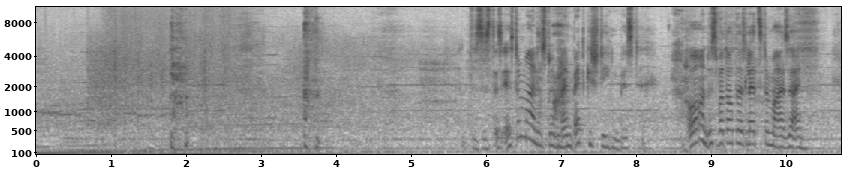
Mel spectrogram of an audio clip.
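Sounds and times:
Mini Cooper engine starting and driving away: 0.0 - 4.6
speech: 1.8 - 2.1, 5.9 - 10.5.

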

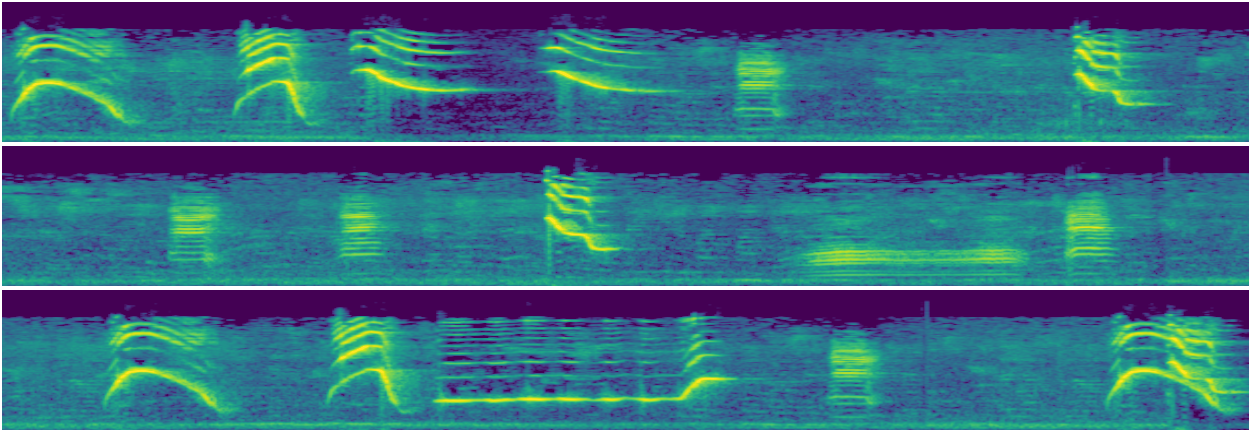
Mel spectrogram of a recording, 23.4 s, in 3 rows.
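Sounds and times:
lovebird calls used as a lure: 0.1 - 0.9, 1.5 - 5.0, 6.7 - 7.4, 9.9 - 10.3, 11.2 - 11.7, 12.8 - 14.8, 16.2 - 17.0, 17.6 - 20.2, 22.5 - 23.3.

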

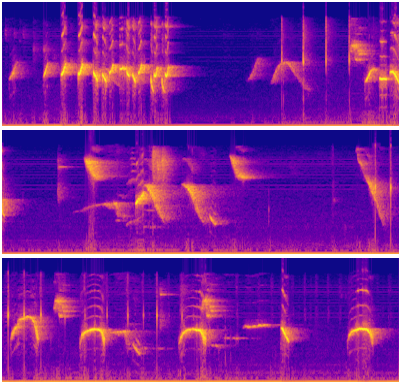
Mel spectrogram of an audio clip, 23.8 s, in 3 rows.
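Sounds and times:
bird song of whistled phrases: 0.0 - 3.8, 4.9 - 6.1, 7.0 - 8.4, 9.0 - 13.8, 15.0 - 21.8, 22.8 - 23.6.

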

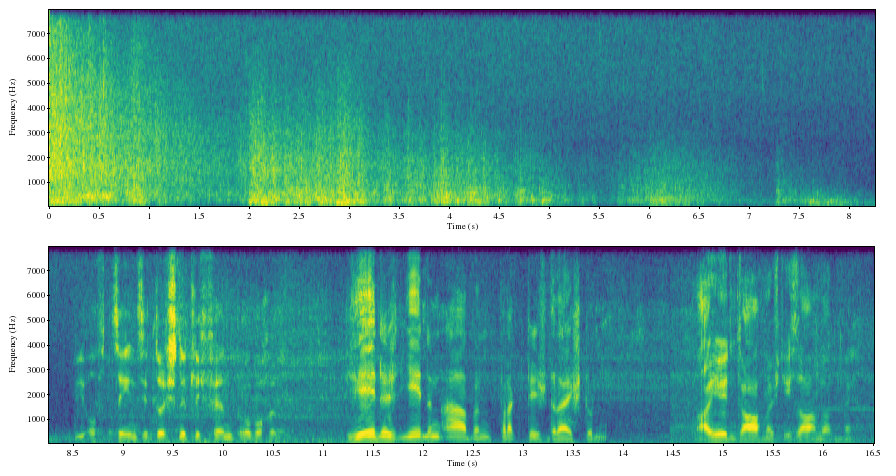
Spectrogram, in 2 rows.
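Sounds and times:
deep thunder rolling: 0.0 - 11.3
steady rain: 0.0 - 16.5
speech: 8.8 - 14.0, 14.8 - 16.4.

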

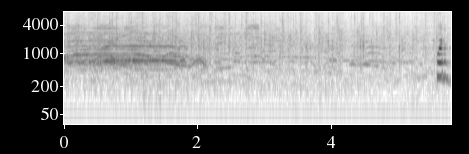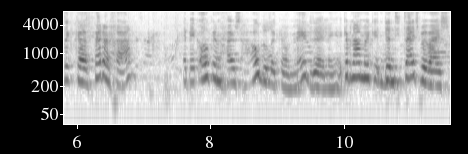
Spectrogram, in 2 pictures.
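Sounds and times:
audience applause: 0.0 - 6.4
speech: 5.6 - 7.0, 7.6 - 11.5.

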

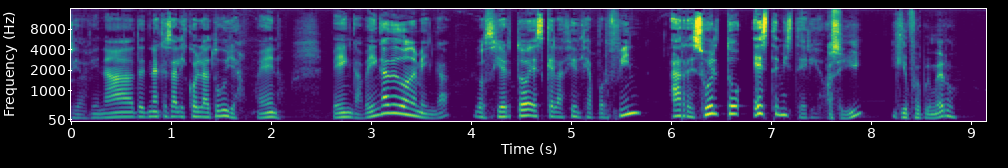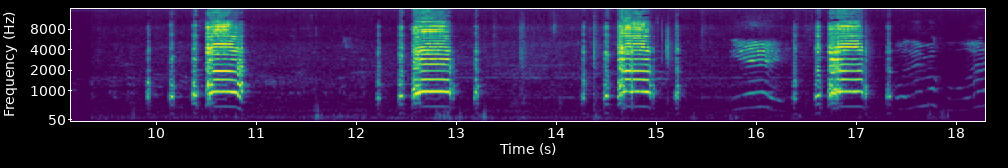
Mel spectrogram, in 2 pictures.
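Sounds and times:
speech: 0.0 - 9.0
chickens clucking: 9.4 - 17.8
rooster-like crowing call: 10.0 - 15.3, 16.5 - 17.3.

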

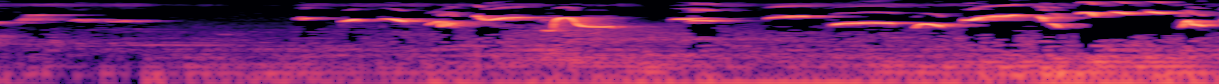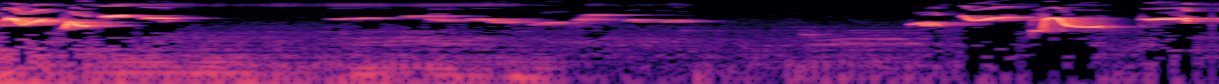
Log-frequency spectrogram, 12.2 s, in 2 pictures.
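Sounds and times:
oriental magpie-robin singing: 0.0 - 0.9, 1.5 - 7.2, 7.8 - 9.7, 10.7 - 12.1.

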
